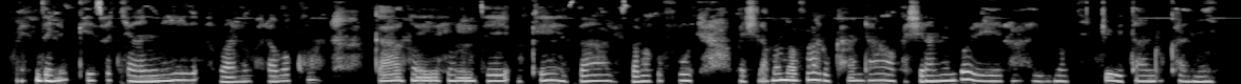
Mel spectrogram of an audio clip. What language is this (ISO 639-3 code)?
kin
